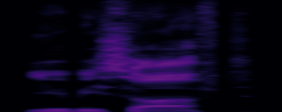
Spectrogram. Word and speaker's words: Ubisoft: Creed delay was that in Japan they call Ubisoft Ubi soft like the letters Ubi okay that's all I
